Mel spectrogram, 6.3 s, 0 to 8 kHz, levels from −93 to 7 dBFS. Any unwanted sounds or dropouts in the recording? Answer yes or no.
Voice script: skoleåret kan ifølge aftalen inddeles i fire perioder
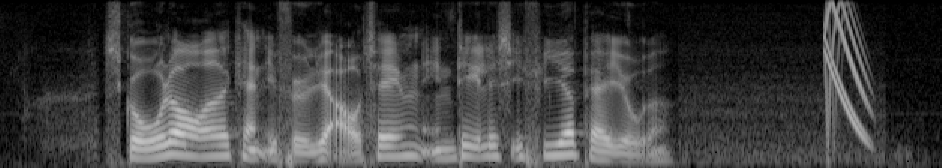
yes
